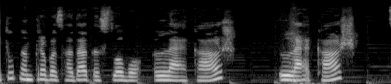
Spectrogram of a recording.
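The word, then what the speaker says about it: lekarz: про медперсонал і тут нам треба згадати слово лекаж лекаш - це лікар при вимові Зверніть увагу на буквосполучення ле яке ми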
